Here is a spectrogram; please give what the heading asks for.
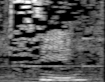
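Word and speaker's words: سين: Those are sin and shin. Let's start with the sin. Sin sounds just like the English S.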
